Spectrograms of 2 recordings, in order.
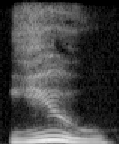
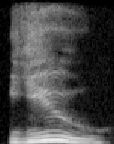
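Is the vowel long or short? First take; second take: long; long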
